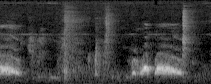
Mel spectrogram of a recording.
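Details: Spotted dove cooing: a low soft coo opens, then after faint clicks and rustles a longer mellow coo phrase of two or three joined notes, slightly falling at the end.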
